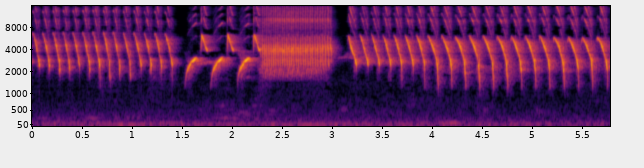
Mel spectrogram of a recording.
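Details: Extended canary song with elaborate turns, played to bring stalled canaries back to singing: quick repeated rising notes, a few slurred whistles, a short harsh buzz, then fast chirping notes again.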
